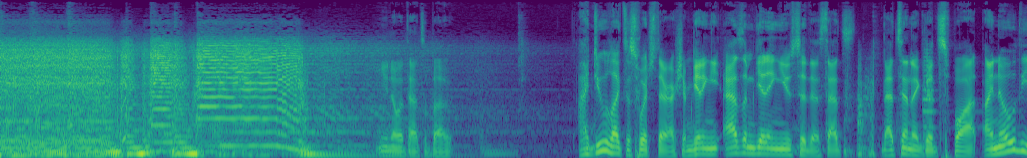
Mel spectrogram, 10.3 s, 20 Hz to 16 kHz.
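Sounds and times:
distorted electric guitar through an Axe FX 2 preset with Roland GP100 echo: 0.0 - 5.4, 8.4 - 9.4
speech: 4.0 - 4.7, 5.8 - 10.2.

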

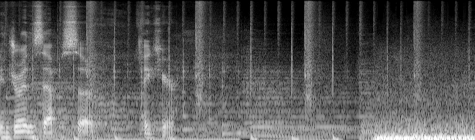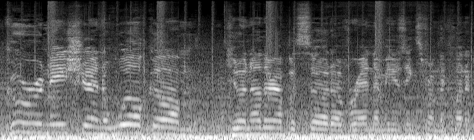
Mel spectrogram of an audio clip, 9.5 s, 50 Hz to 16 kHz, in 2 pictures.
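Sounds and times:
speech: 0.0 - 2.0, 5.1 - 9.4
tire rumble of a car cruising on a freeway: 3.6 - 9.4
car engine drone cruising at speed on a freeway: 3.7 - 9.4.

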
